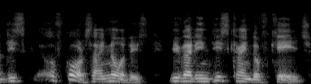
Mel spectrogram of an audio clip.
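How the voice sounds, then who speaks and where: A man with a non-native accent at a moderate pace. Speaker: string quartet musician and teacher. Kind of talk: panel discussion. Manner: halting; animated.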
